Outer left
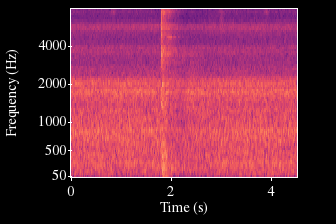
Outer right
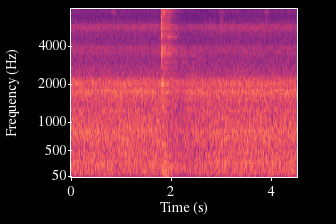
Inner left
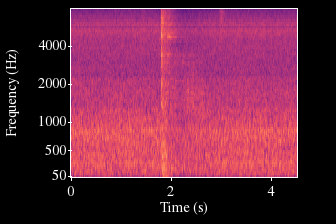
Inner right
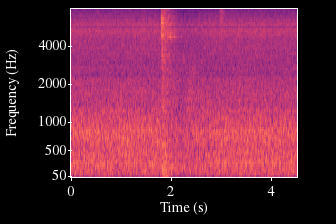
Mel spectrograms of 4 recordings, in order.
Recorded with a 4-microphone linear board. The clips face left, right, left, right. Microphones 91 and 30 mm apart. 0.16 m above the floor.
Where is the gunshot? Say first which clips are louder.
Outer left 2 dB, inner left 3 dB; 60° left (ahead or behind), 0.6 m.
